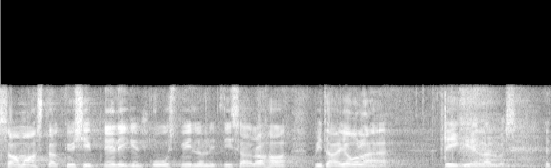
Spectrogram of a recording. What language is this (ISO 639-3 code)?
est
